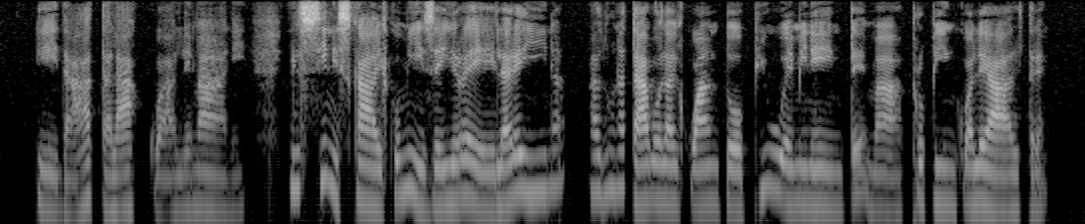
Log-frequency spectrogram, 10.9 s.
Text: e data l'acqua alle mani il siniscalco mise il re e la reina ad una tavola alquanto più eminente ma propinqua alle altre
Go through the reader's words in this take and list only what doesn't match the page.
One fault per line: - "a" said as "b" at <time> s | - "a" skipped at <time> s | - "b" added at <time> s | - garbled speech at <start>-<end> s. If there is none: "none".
none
